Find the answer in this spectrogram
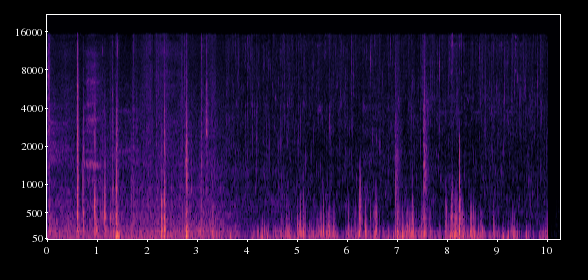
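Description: Car doors opening and being shut with knocks and clicks, along with shuffling and footsteps on a concrete driveway.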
